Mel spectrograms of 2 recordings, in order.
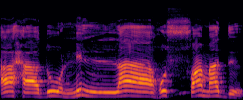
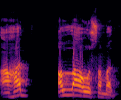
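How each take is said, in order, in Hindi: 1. शब्द एक-दूसरे से जुड़कर बोले जाते हैं, बीच में एक हल्की 'n' ध्वनि के साथ। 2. पहले शब्द के बाद रुकना है।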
